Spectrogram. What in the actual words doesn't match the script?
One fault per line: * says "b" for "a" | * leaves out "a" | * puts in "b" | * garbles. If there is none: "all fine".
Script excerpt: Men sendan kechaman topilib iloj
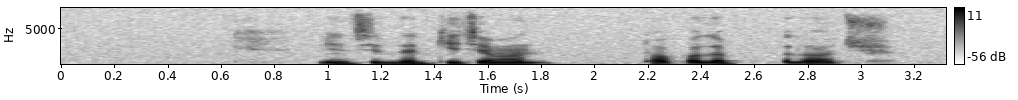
all fine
